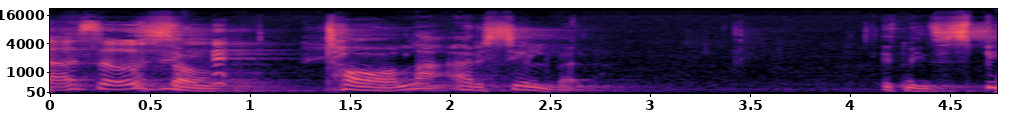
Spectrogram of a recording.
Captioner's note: speaks in Swedish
